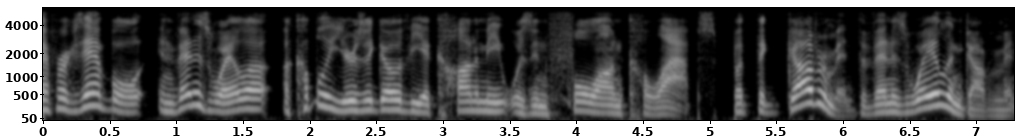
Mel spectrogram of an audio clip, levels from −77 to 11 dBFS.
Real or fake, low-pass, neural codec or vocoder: fake; 5.4 kHz; codec, 44.1 kHz, 7.8 kbps, Pupu-Codec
